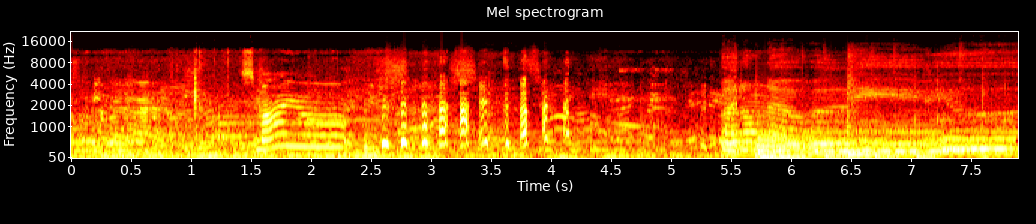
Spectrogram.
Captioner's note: laughing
